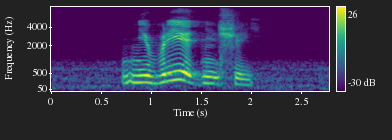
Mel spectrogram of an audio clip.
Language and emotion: Russian, angry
